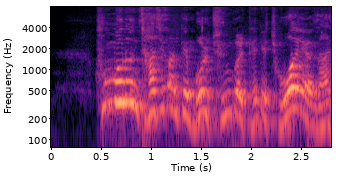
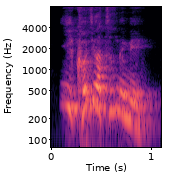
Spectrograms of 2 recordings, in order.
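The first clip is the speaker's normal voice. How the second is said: mock rebuke, pitched up; acted bystander's raised, reproachful voice; scolding; 6 semitones higher, 3 dB louder than usual. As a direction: tell off a noisy beggar indignantly. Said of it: "꾸짖는 거예요".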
